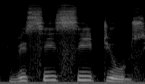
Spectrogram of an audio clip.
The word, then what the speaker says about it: vicissitudes: विसिसिट्यूड्स, ये उच्चारण है बेटा, है ना।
